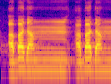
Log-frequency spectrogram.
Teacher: یتمنوہ ابدم، تنوین کے بعد با آیا ہے تو یہاں پر اقلاب ہوگا، اقلاب ابدم ابدم، علامت کے طور پر اقلاب مطلب یہ ہوتا ہے کہ اس کو میم کی آواز کے ساتھ پڑھتے ہیں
